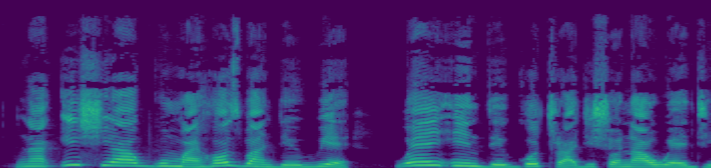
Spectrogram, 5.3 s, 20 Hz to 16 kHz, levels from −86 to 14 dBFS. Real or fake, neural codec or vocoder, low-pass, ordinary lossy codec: real; none; 14.4 kHz; MP3, 64 kbps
